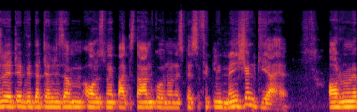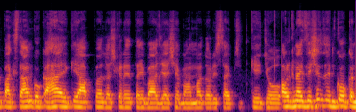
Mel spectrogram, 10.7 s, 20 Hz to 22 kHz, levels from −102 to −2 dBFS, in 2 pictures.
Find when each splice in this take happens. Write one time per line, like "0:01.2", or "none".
0:09.6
